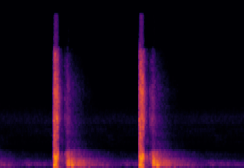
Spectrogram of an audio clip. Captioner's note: gunshot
